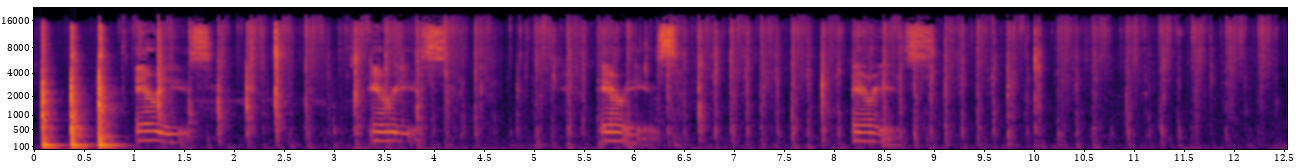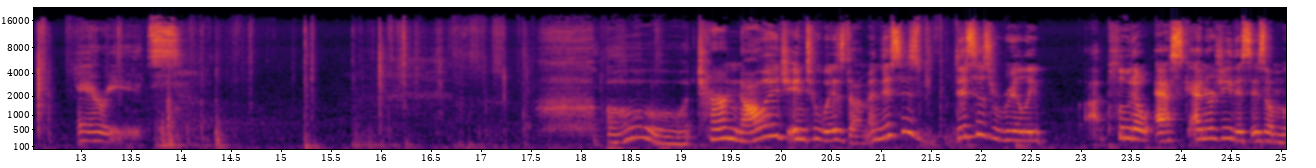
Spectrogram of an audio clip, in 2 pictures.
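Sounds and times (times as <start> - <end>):
speech: 1.0 - 1.8, 3.4 - 4.0, 5.7 - 6.4, 8.2 - 8.8, 13.0 - 14.1, 18.3 - 22.7, 23.4 - 25.0
tarot cards being handled: 1.1 - 17.6.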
